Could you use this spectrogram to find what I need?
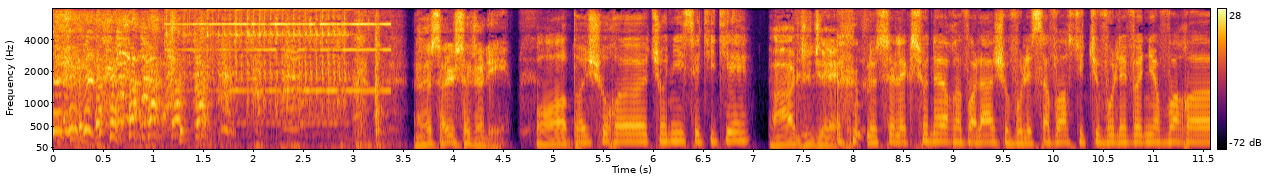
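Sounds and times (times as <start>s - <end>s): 
laughter: 0.0s - 3.3s
telephone ringing with a jangling metallic bell trill: 0.9s - 3.6s
speech: 3.8s - 11.5s.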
